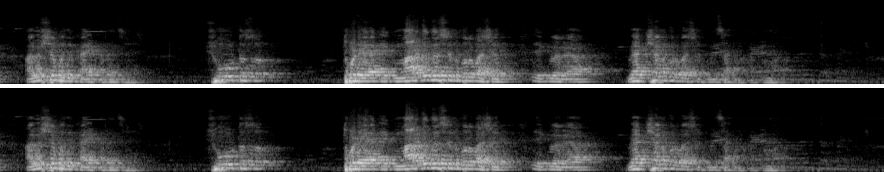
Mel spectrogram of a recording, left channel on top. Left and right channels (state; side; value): normal; both; correlation 0.91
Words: आयुष्यामध्ये काय करायचं आहे. छोटस थोड्या एक मार्गदर्शनपर भाषेत एक वेगळ्या व्याख्यानपर भाषेत मी सांगणार.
